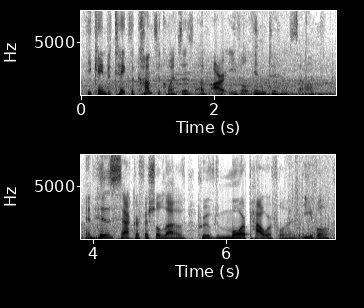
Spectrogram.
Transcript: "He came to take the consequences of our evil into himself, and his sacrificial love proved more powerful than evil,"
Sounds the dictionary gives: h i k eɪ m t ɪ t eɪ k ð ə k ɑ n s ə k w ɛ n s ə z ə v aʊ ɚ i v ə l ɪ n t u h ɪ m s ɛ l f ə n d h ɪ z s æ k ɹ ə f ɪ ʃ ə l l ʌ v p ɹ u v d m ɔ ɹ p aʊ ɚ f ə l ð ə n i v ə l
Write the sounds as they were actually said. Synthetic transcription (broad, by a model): h i k eɪ m t ɪ t eɪ k ð ə k ɑ n s ə k w ɛ n s ə z ə v aʊ ɚ i v l ɪ n t u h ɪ m s ɛ l f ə n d ɪ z s æ k ɹ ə f ɪ ʃ l l ʌ v p ɹ u v d m ɔ ɹ p aʊ ɚ f l ð ə n i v l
